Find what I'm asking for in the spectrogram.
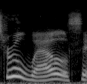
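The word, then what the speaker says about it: Struell Wells: And you brought us to Struel Wells. Is that how you say it? – It's Struel Wells.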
